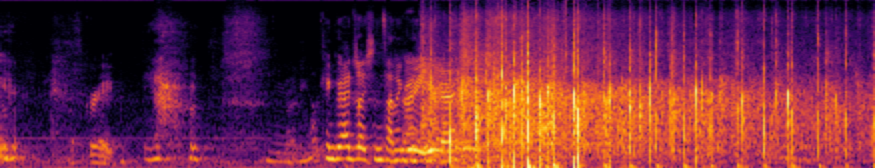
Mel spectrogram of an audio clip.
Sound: applause

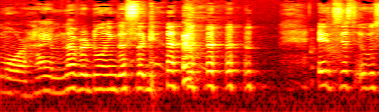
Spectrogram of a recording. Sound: laughs

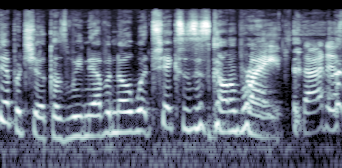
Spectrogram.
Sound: laughing

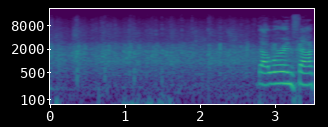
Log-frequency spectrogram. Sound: applause

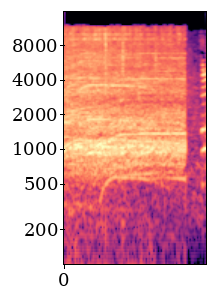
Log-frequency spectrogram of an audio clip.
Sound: Alt-right people cheering

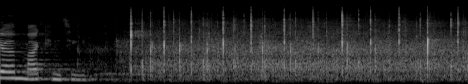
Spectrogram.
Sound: audience applauding

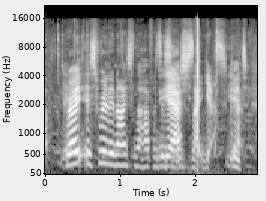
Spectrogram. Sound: claps

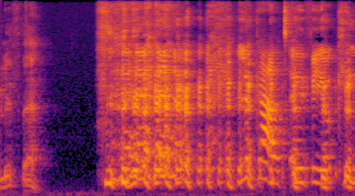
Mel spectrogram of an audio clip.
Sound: laughing

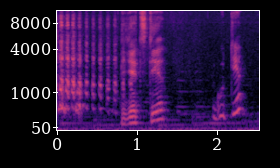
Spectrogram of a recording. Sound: German

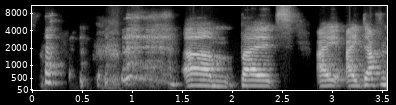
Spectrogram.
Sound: all laughs

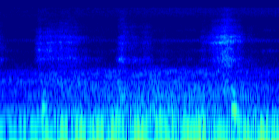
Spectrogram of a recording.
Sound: soft crying

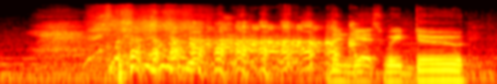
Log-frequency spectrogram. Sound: laughter

